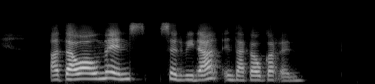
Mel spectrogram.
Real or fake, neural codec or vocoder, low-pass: fake; codec, 16 kHz, 0.3 kbps, FocalCodec; 7.2 kHz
